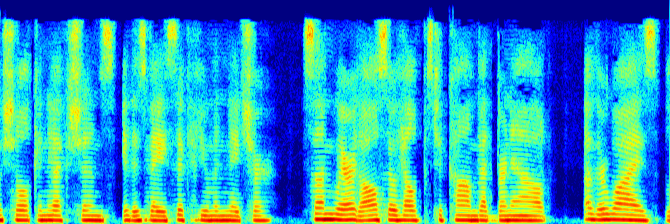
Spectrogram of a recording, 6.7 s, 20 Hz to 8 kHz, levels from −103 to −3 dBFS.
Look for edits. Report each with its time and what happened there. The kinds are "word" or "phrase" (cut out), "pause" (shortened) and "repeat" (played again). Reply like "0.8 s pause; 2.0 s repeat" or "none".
none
